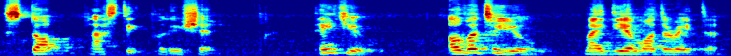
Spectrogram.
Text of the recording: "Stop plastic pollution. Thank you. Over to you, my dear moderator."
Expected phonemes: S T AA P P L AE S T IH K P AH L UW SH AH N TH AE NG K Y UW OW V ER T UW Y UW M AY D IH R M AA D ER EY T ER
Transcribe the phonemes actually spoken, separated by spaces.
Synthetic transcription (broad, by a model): S T AA P P L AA S T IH K P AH L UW SH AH N T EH NG K Y UW OW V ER T UW Y UW M AY D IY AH M AA D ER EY T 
